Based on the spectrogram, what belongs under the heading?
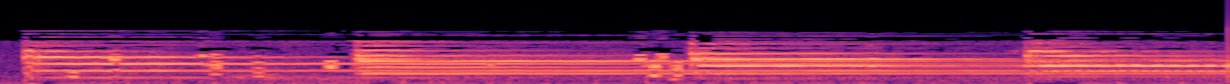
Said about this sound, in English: Yes, there's the clock in Glen Falls Town Hall, telling us it's time for Rinso's story of Big Sister, brought to you by Soapy Rich Rinso.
